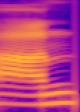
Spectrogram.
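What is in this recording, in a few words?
"aan2", Cantonese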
